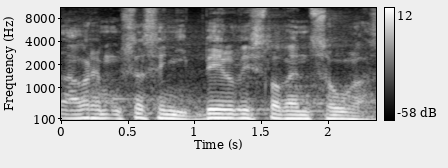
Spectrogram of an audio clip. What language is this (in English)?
Czech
